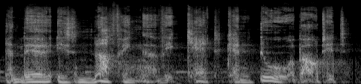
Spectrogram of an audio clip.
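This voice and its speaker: Game alien: low-voiced, contemplative, awestruck yet calm, measured delivery, music underneath. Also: male voice. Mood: awed, hopeful. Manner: measured, reflective, deliberate pauses. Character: calm, awestruck male alien philosopher, thoughtful and hopeful. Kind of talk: video game dialogue acting.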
